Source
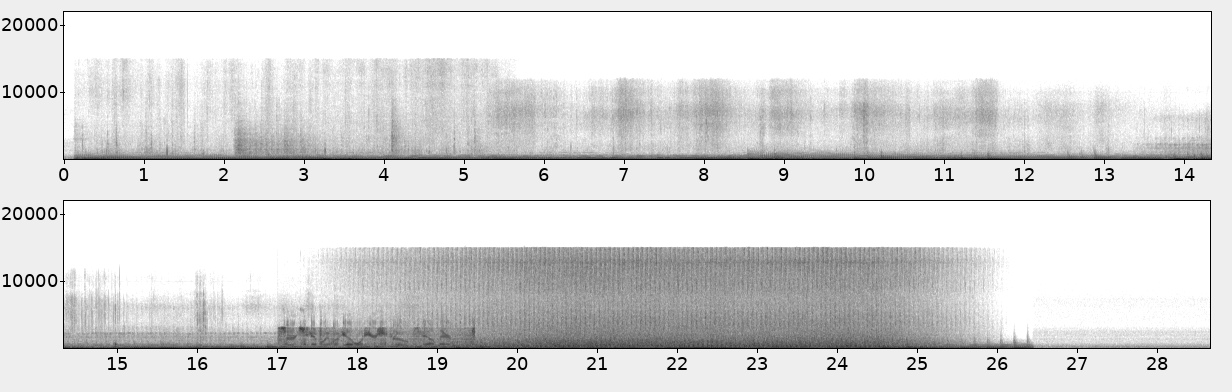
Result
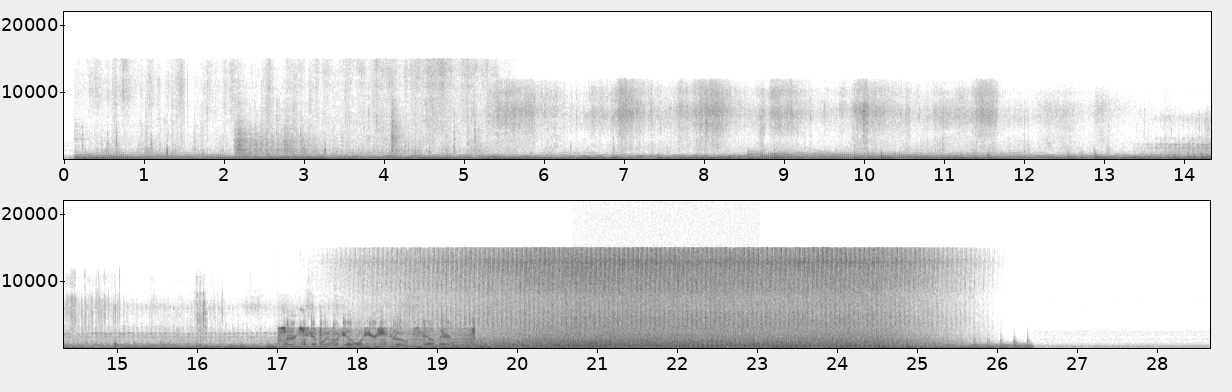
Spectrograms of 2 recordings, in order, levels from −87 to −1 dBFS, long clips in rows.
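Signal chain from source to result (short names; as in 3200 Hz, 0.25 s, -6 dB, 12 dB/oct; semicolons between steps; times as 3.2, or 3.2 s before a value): HPF 160 Hz 12 dB/oct; high shelf 6400 Hz +7.5 dB; 20.51–23.03 lo-fi delay 0.179 s, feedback 35%, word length 8-bit, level -9 dB; gain -8 dB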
